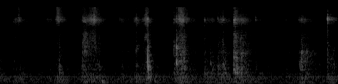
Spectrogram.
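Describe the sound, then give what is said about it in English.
A stiff Tarot Grand Luxe deck is shuffled by hand, many faint, short riffling bursts that fall in a fairly even rhythm. “These are some stiff cards. Woo! okay, and this is from the Tarot Grand Luxe tarot card deck”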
